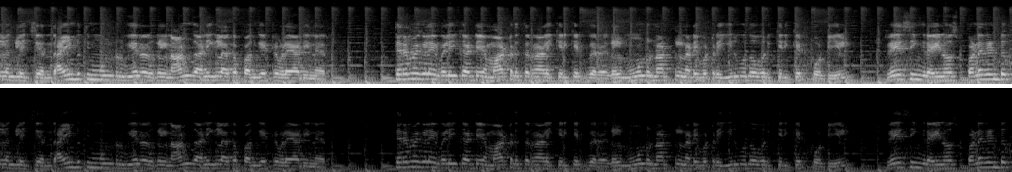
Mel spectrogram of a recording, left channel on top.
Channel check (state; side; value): quieter; right; 24.2 dB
